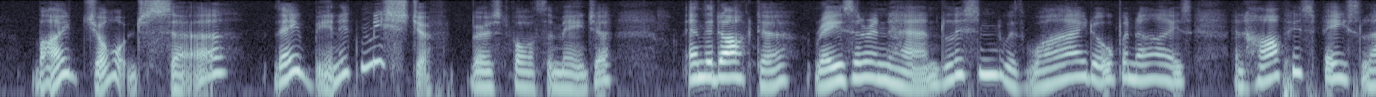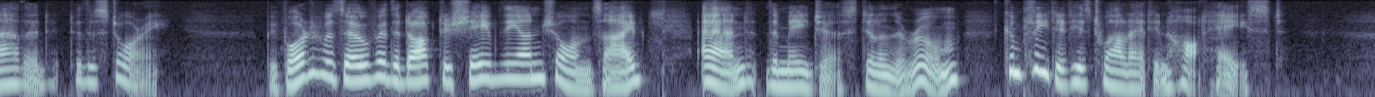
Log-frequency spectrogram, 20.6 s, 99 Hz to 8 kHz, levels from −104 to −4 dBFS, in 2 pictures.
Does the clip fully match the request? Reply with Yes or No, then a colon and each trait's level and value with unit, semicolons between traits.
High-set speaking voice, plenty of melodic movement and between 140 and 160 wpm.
Yes: high, 210 Hz; wide, 6.0 semitones; average, 155 wpm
